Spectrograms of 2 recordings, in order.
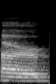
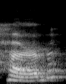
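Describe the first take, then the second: First: The word begins without any h sound. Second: The word begins with an audible h sound. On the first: This is the American pronunciation. "in the U S, an herb, not pronouncing the H" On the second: This is the British pronunciation. "In the U K, we would say a herb using a h sound"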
